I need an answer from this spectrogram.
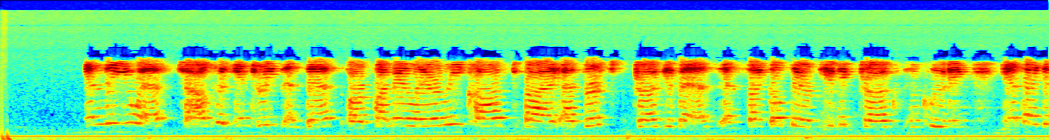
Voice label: phone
